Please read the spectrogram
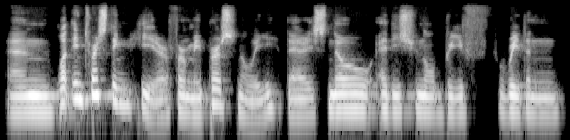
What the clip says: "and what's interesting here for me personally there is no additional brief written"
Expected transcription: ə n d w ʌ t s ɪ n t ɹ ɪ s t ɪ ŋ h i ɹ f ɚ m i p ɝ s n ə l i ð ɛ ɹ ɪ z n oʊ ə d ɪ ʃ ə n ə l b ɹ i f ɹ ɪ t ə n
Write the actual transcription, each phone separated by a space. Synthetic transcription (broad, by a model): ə n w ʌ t ɪ n t ɹ ɪ s t ɪ ŋ h i ɹ f ɚ m i p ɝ s n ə l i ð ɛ ɹ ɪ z n oʊ ə d ɪ ʃ ə n ə l b ɹ i f ɹ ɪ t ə n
